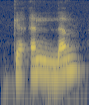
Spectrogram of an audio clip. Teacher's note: Why the second noon in كأن لم is not pronounced? Because it is followed by one of the letters of Yarmalun. So it is assimilation, idgham.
